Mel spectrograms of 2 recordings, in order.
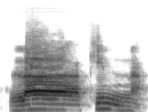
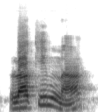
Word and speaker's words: لكن: satu lagi di sini lakin lakin bacanya begitu ya lakin bukan lakinna lakinna salah lakinna lakin lakinna saya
